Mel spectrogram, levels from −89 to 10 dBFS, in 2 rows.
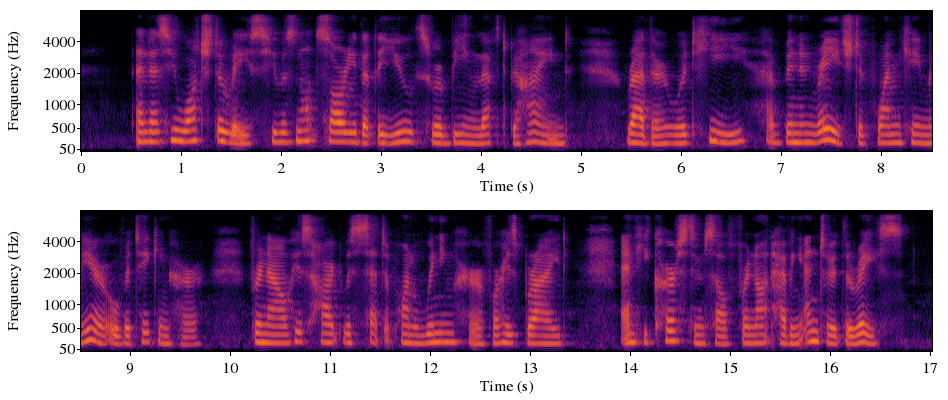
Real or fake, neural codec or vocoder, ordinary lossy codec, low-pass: fake; codec, 24 kHz, 1.2 kbps, DualCodec; AAC, 48 kbps; 7.2 kHz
